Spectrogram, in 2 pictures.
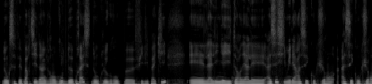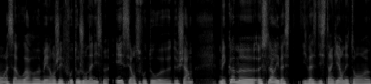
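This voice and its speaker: Male podcast explainer, dark relaxed tone, very dry sound, informative, slightly halting. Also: a little high, dry recording. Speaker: podcast contributor.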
